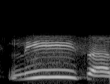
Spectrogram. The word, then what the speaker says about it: Liese: and welcome welcome welcome to Off the Shelf Leisa am I saying your name right um I've always pronounced it Lisa that was was the way my mother did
